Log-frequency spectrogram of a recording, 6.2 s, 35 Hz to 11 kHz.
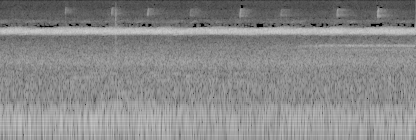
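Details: Spring peepers in Massachusetts, spring 2015, call in a dense chorus, their high peeps merging into a steady shrill ringing.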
